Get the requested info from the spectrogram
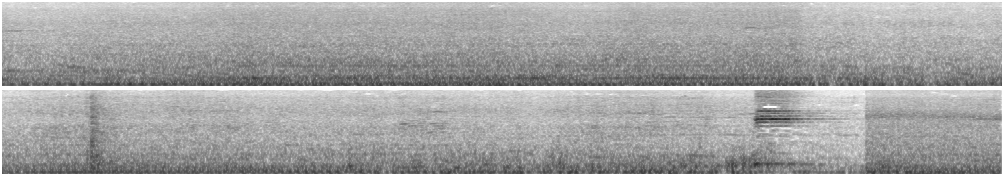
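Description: Street traffic: motor scooters and motorbikes running along a narrow lane with a steady low engine rumble, and a short loud honk about a second before the end.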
